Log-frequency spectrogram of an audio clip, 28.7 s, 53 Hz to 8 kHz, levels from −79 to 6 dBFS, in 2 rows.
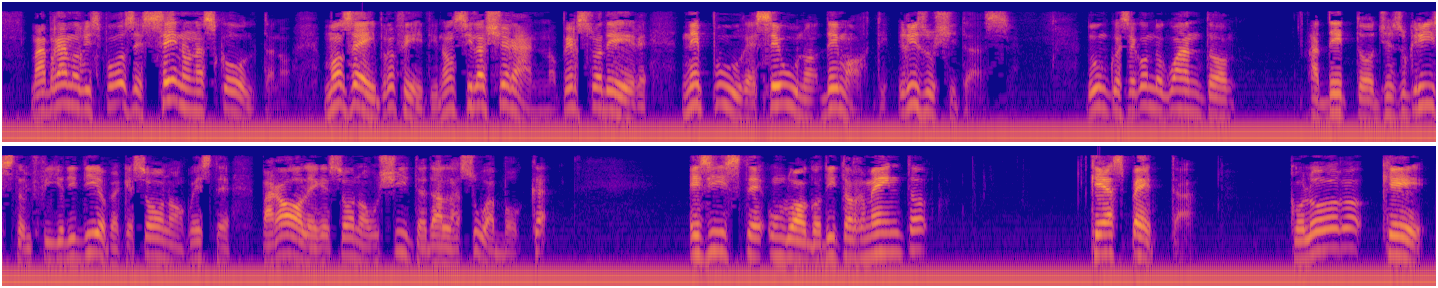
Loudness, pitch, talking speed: -19 LUFS, 135 Hz, 105 wpm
